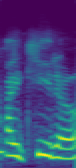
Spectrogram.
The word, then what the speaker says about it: Aikido: Is that how you say it? Aikido? – Aikido. Uh-huh.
